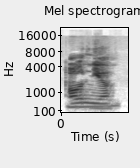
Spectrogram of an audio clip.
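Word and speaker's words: Áine: What about, how did you pronounce it? Anwi? Anya. Anya. Aine. Anya.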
